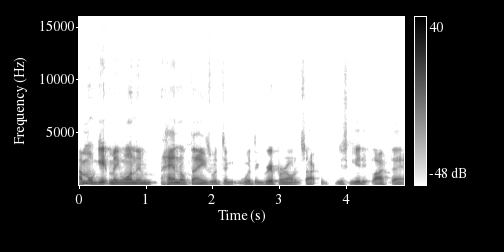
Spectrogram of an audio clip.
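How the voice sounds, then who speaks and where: Speaking with a Southern US accent, a man keeps a fairly quick pace. His pitch is medium and his intonation fairly even. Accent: US South. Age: 60s. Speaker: livestream host. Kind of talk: casual chat. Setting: livestream.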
